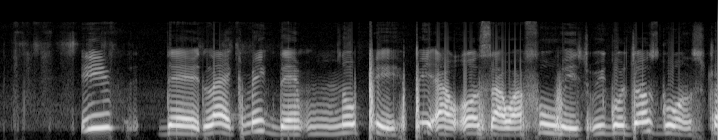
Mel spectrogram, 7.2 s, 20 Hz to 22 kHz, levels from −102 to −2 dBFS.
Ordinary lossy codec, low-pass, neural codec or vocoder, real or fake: none; none; none; real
